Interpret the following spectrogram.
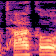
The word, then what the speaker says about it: Taxco: Taxco or Taco. I know you don't pronounce the X, but I can't remember how to pronounce it correctly.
